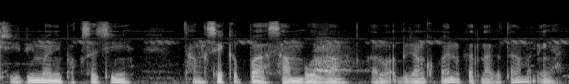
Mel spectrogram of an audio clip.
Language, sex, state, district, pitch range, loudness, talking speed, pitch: Garo, male, Meghalaya, South Garo Hills, 90-95 Hz, -19 LUFS, 95 wpm, 95 Hz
